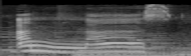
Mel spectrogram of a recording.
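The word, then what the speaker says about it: النَّاس: Di sini ada kata an-nas. Nah, ada tanda alif lam bertemu dengan nun yang merupakan salah satu dari huruf syamsiyah. Maka cara membacanya adalah dengan meleburkan an-nas gitu ya.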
